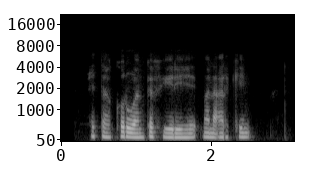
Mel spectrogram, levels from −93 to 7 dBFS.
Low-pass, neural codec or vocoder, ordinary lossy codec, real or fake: 7.2 kHz; none; Opus, 24 kbps; real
